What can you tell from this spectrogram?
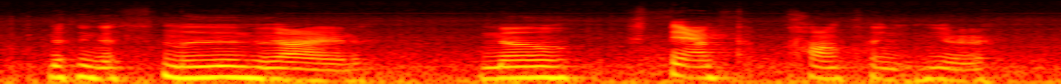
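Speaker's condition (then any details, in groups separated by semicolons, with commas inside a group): Muscular dystrophy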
